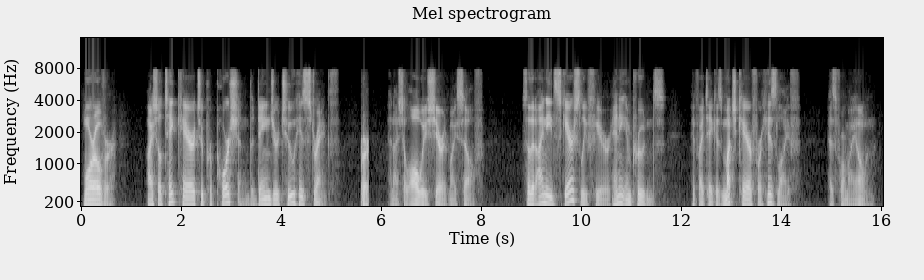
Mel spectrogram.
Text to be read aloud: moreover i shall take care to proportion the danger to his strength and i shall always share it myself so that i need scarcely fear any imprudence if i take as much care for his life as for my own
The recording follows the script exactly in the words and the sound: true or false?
false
